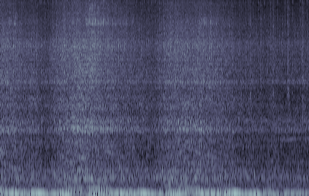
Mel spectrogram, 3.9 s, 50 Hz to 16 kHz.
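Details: 1990 7.5 V8 big block (E460 engine) at idle: light, fairly quick tick about three per second over the low rumble; engine ticking, source unknown.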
